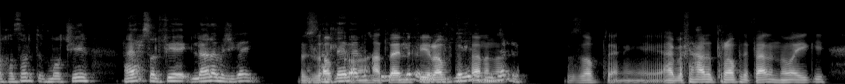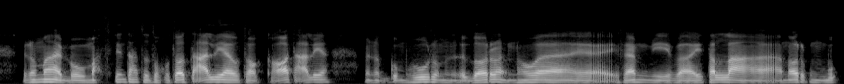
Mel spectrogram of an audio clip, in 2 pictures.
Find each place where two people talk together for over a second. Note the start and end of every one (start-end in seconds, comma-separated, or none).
3.1-5.1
